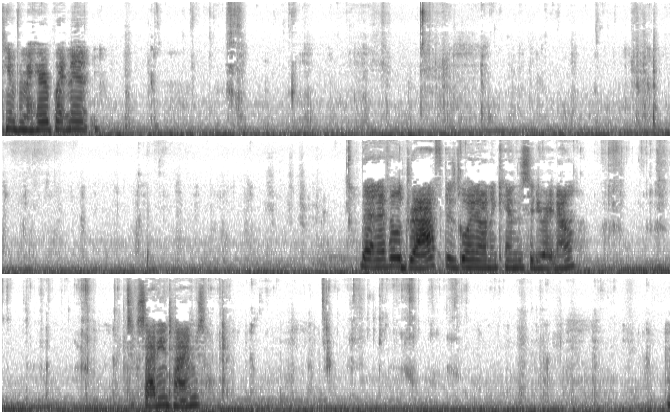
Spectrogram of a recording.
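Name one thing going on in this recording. A young woman chews and crunches fries.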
